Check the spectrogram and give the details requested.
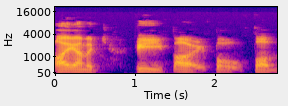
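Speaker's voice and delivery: very slow, deep, booming, big man rumble. Speaker imitates a huge guy from the movie, imitating a huge guy's deep voice. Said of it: "but that guy's got that, like".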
